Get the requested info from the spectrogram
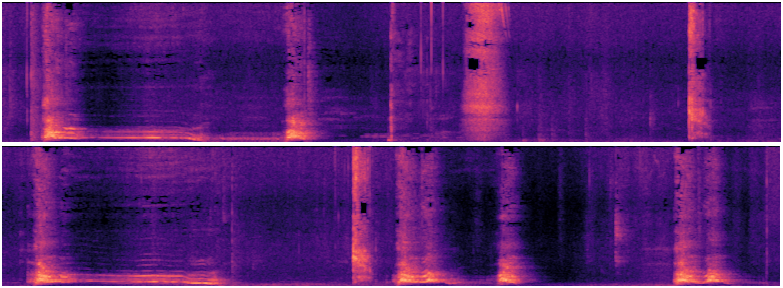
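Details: A male Shih Tzu, angry and wanting his fruit, demands it with drawn-out, whining howls and sharp, short barks.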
